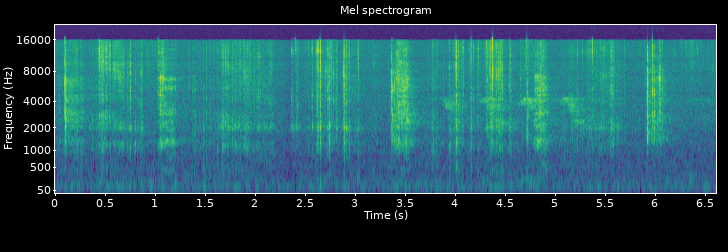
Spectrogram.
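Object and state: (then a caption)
Bar of soap being cut. A metal utility blade shaves and cuts pieces off the edge of a pink, oval, solid, hand-sized bar of soap held in the hand. Short, dry, bright scraping and crisp cutting strokes come in irregular bursts, with a faint low hum underneath.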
